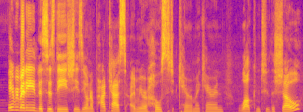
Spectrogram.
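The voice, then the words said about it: Crackly, throaty voice. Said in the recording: “my voice is kind of crackly ... that tends to make me sometimes a little throaty”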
